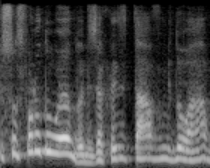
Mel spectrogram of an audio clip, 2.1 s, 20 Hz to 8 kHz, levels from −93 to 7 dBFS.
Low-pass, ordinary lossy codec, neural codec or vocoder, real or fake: 7.2 kHz; none; vocoder, 44.1 kHz, 128 mel bands, Pupu-Vocoder; fake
